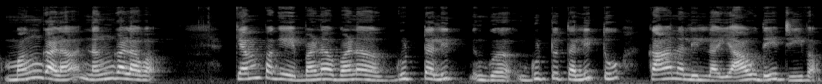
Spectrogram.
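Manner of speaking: put-on measured, lilting poem reading for children; poem recitation. Teacher reads the Putti poem to grade six children, lilting recitation. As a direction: recite each verse line in rhythmic phrases.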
